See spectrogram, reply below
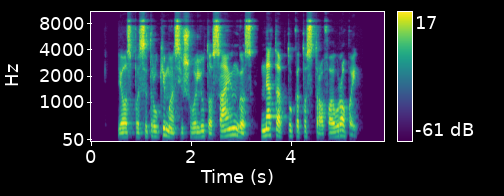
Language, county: Lithuanian, Alytus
